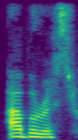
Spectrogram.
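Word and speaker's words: Aberystwyth: um to to pronounce it you would say abber abber like abber wrist like your wrist and with as in with you're here with us um so abberristw with um even people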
